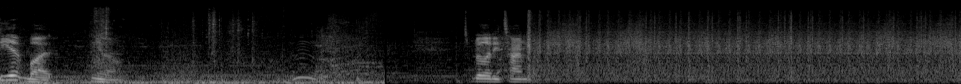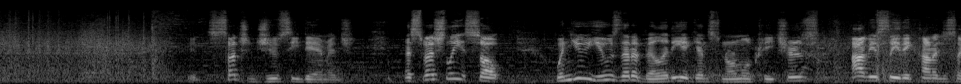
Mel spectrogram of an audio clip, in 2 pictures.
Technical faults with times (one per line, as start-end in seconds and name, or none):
3.85-19.22 input switched to a poorer device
